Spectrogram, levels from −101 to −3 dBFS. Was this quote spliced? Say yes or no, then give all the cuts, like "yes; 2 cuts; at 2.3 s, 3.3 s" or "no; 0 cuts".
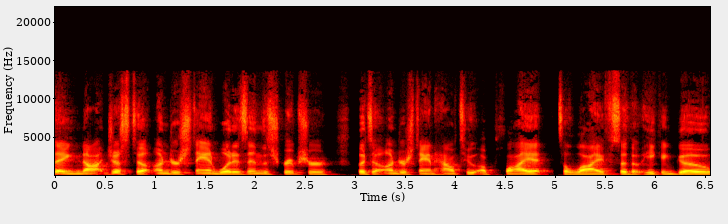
yes; 1 cut; at 5.0 s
